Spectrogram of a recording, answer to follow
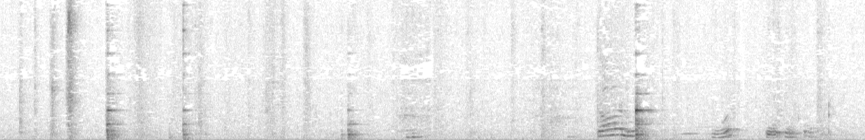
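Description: A spoon clinking against a glass mixing bowl several times, a few sharp clinks in the first few seconds. Brief child's voice sounds come about six seconds in.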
